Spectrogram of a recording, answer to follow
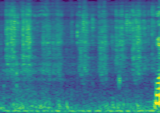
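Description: Quiet room with a few faint, scattered clicks.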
